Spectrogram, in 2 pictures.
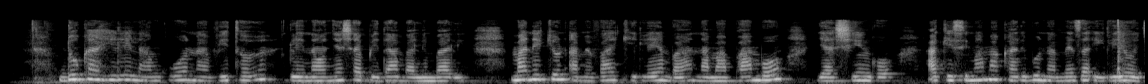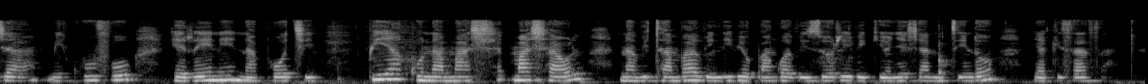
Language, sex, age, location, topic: Swahili, female, 25-35, Nairobi, finance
